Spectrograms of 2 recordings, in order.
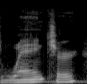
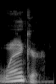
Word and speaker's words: Wancher: A lot of people says, no, it's not wanker. It's it's like rancher. It's wancher or wancher. But I've said that in my pen group a few times, and they've admonished me that no, it's pronounced wanker.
